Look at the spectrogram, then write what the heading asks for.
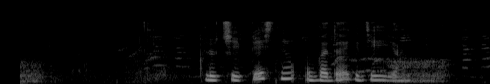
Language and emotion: Russian, neutral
